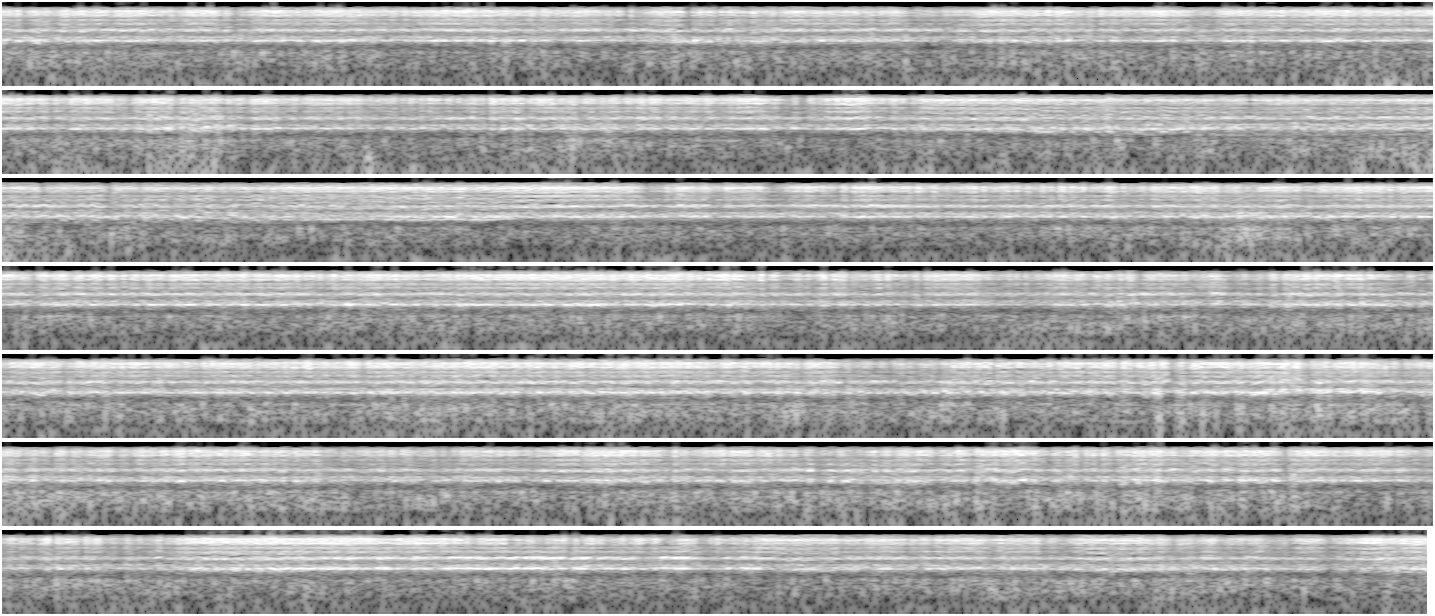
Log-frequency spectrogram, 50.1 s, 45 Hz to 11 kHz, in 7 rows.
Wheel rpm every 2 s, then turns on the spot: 230, 230, 230, 230, 240, 230, 200, 200, 220, 230, 230, 230, 230, 230, 230, 230, 220, 240, 240, 230, 230, 230, 230, 230, 230.
none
